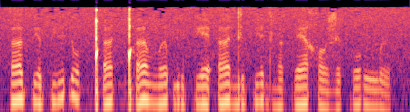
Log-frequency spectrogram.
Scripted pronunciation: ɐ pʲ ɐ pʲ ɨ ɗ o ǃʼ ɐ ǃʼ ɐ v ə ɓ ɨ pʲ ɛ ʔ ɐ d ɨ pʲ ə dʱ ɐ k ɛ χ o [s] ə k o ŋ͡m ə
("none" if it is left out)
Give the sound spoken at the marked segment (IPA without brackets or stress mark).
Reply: z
